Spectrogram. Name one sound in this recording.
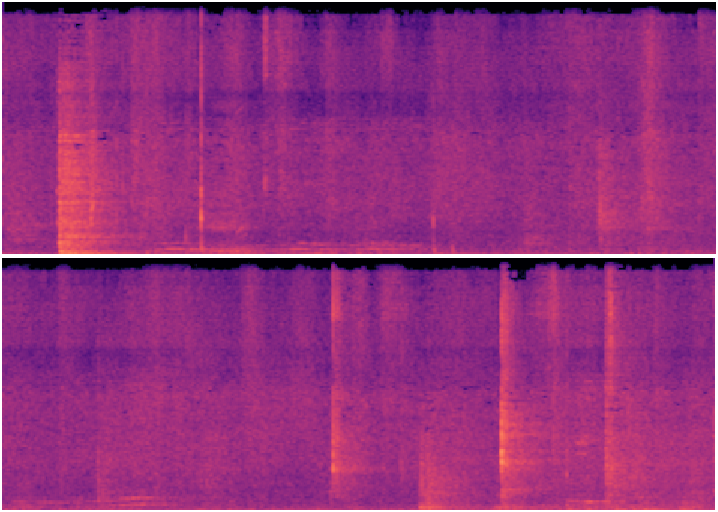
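A man speaks calmly in an echoing hall.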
